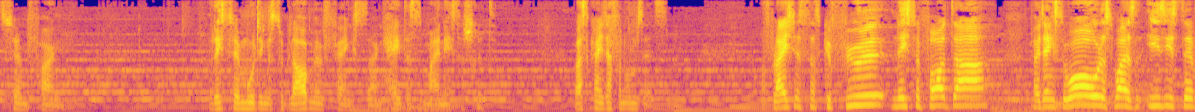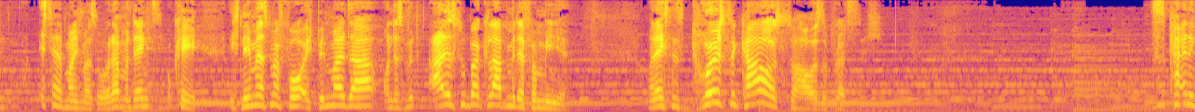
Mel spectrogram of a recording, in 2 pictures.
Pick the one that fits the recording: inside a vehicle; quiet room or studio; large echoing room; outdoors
large echoing room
